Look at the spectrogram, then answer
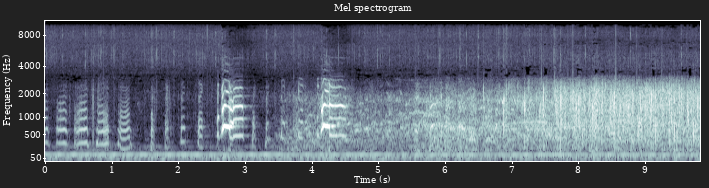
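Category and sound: bird, hen clucking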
